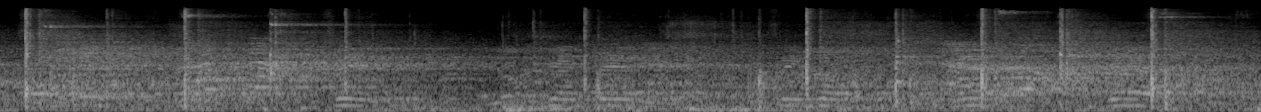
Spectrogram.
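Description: Badminton rackets striking feathered shuttlecocks in a rapid multi-shuttle feeding drill: sharp, short hits coming about every half second.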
